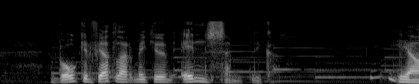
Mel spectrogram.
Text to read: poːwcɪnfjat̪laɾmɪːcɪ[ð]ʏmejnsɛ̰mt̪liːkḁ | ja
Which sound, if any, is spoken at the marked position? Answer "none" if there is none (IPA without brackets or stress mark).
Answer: ð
